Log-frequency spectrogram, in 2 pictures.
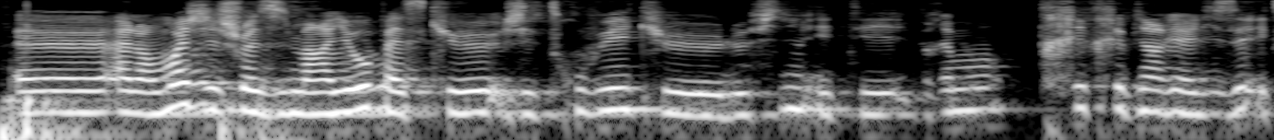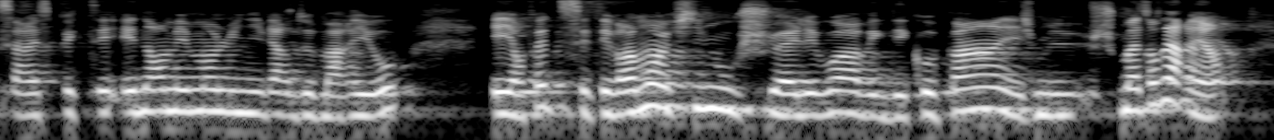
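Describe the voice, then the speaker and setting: Over a quiet background, a woman with a normal speaking voice and fairly high pitch talks at a moderate pace, her intonation fairly even but her loudness swinging widely. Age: 20s. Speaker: streamer. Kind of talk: casual film discussion. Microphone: studio mic.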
